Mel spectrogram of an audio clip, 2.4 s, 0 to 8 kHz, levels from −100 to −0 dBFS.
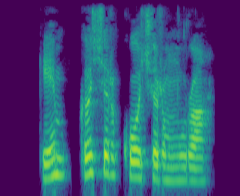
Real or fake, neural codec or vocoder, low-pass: real; none; 7.2 kHz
